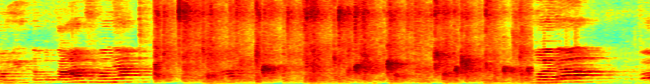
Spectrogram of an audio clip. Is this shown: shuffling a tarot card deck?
no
